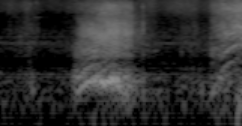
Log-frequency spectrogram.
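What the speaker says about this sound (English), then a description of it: "these cushions have the added bonus of a zip, which makes the covers easy to remove and wash." A zip pulled along a soft cushion cover, one quick zipping stroke near and fairly quiet, followed by a fainter second pull.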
